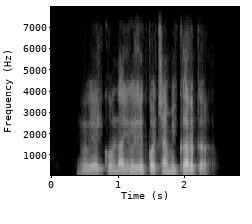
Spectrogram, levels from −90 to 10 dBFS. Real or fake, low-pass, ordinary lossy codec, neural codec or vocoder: fake; 7.2 kHz; Opus, 32 kbps; codec, 16 kHz in and 24 kHz out, 0.6 kbps, FireRedTTS-2 codec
